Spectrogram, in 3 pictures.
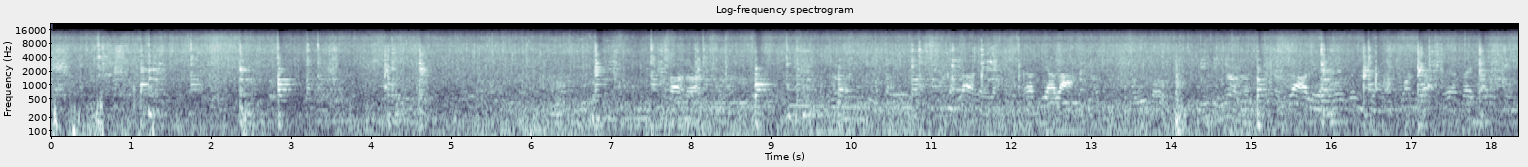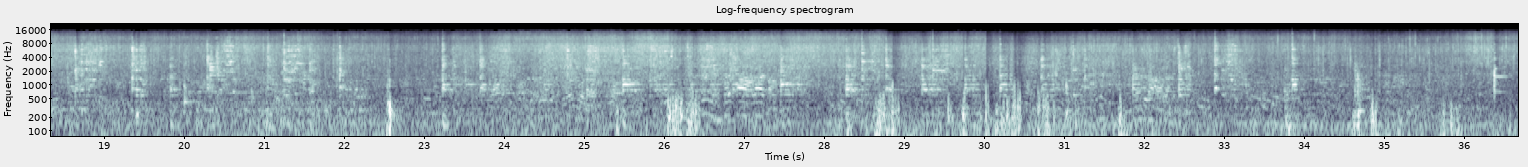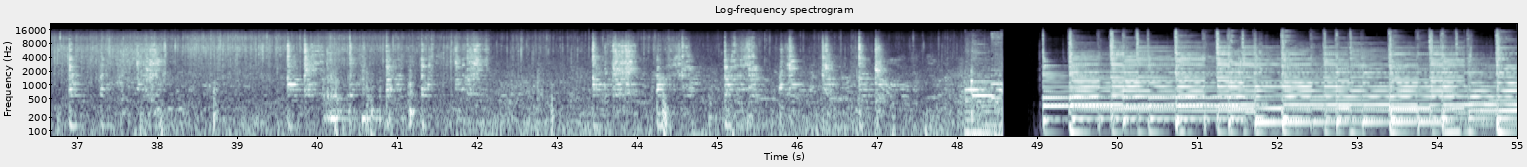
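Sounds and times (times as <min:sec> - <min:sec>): metal spatulas scraping a pan: 0:00.0 - 0:04.8, 0:06.7 - 0:10.0, 0:15.0 - 0:22.1, 0:23.2 - 0:33.2, 0:36.4 - 0:38.1, 0:39.6 - 0:42.2, 0:43.4 - 0:47.1
omelette sizzling on a pan: 0:00.0 - 0:46.8.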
